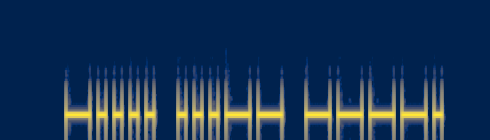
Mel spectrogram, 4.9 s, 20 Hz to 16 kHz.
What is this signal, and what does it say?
Morse code, heard as a keyed tone, about 15 wpm, 700 Hz. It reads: 639
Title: Numbers - 3-Digit 15wpm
